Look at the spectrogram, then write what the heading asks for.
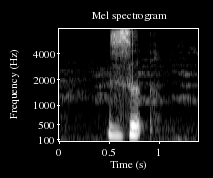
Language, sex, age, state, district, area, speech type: Kashmiri, female, 18-30, Jammu and Kashmir, Kulgam, rural, read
